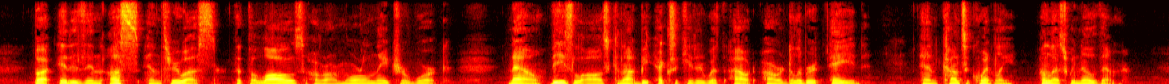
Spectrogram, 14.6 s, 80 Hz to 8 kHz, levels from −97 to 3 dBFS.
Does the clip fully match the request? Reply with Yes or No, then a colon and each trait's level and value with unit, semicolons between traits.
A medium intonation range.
Yes: average, 3.8 semitones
